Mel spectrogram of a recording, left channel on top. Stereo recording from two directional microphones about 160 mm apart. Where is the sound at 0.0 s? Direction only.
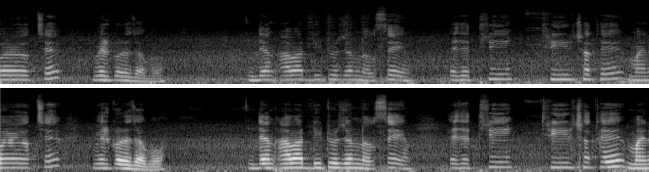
40° right (ahead or behind).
